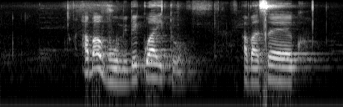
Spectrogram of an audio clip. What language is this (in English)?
South Ndebele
